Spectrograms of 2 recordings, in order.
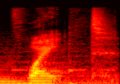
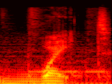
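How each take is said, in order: First: It begins with a strong, rounded W sound. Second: The same.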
